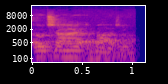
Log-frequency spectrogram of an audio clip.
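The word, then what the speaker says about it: Ochai Agbaji: people that don't know my name and how to say it it's pronounced ochai abaji so for everyone who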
